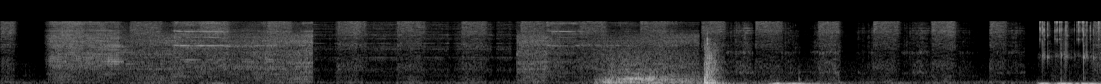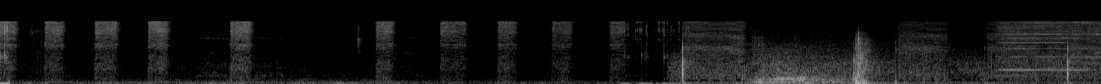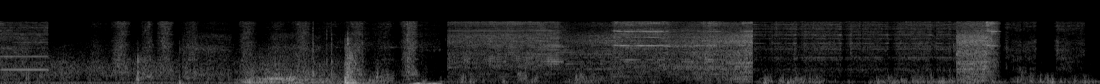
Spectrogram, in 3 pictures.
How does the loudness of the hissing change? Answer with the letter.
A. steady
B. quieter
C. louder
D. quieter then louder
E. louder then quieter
B.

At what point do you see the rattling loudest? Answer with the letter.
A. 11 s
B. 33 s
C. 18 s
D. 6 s
A.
